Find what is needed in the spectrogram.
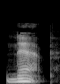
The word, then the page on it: nappe: British English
